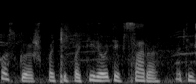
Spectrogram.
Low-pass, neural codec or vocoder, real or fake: 7.2 kHz; none; real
